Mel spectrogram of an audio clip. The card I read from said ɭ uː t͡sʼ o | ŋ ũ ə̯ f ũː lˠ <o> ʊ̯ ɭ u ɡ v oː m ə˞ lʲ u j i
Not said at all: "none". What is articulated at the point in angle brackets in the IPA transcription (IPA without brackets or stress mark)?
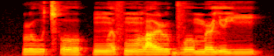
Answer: ɤ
